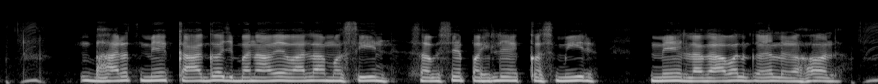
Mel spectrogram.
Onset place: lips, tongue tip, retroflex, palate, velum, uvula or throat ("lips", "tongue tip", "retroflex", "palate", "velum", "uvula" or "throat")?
lips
